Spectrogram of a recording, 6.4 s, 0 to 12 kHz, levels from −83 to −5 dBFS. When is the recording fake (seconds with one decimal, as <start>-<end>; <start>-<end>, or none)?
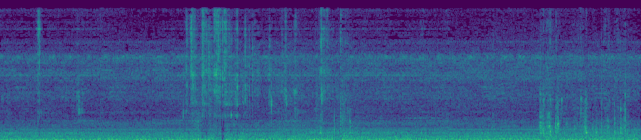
0.0-1.0; 1.6-4.5

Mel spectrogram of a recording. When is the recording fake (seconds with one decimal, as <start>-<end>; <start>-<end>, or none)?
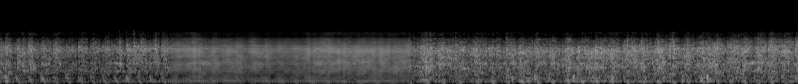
1.7-4.1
